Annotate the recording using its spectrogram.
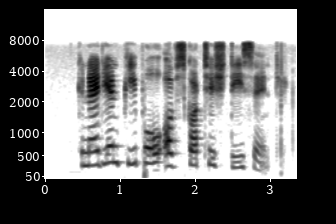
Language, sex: English, female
